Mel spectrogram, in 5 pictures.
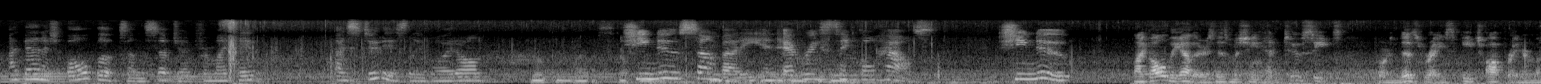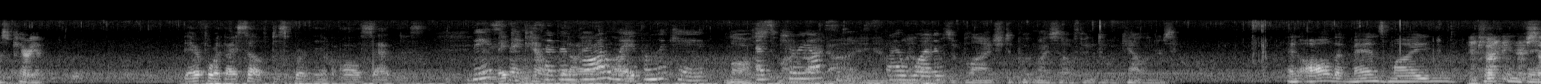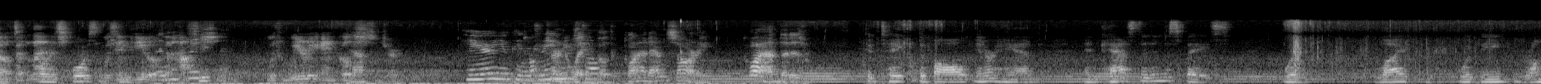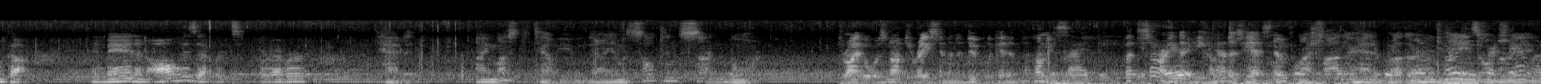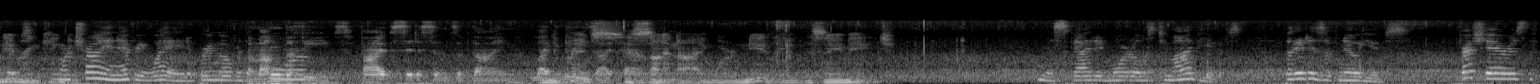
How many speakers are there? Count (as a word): nine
